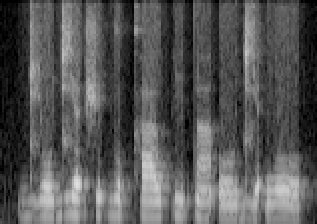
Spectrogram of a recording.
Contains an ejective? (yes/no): no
